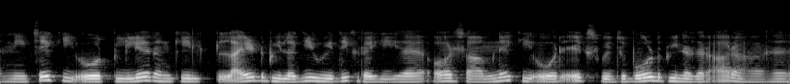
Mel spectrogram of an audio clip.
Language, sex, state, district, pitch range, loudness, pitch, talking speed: Hindi, male, Jharkhand, Ranchi, 130-155 Hz, -16 LUFS, 135 Hz, 190 wpm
